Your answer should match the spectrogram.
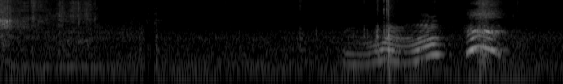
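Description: Scissors slitting the packing tape on a cardboard box: a short scraping rustle in the first second. A woman's voice is heard briefly near the end.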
